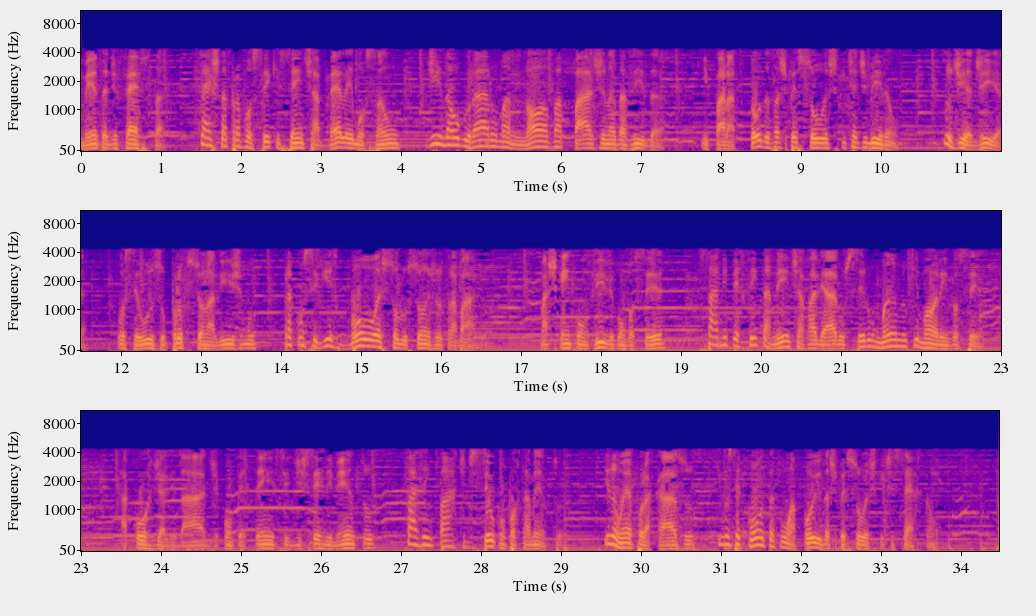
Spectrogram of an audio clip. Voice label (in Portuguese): Aniversário Chefe Masculino, Telemensagens; Empresarial; Telemensagens 2017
